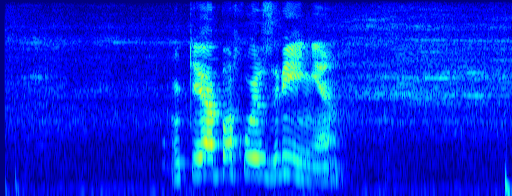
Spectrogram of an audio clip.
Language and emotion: Russian, angry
